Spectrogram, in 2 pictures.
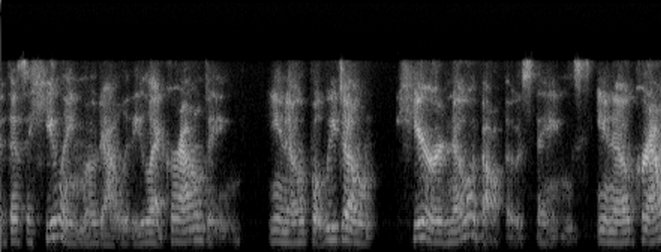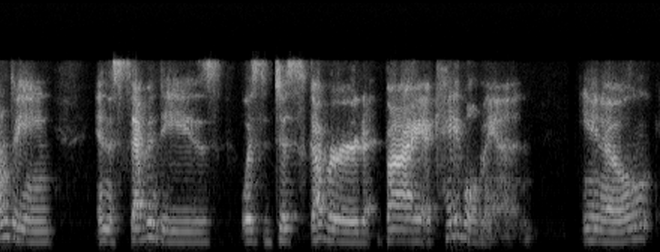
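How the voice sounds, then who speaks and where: Woman, lowish pitch, interview guest, casual explanatory talk, earnest, halting, repetitive for emphasis. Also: a bit bright, low-quality recording.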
